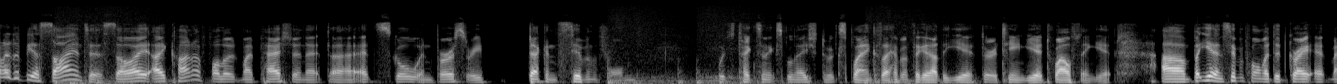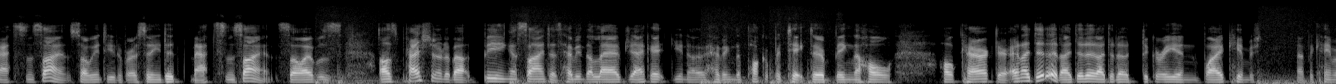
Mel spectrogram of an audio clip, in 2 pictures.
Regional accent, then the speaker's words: Gore, Southland, New Zealand; I grew up in Gore, so down in the southern part of New Zealand. And whenever I say the word Gore, my R rises to the surface once again.

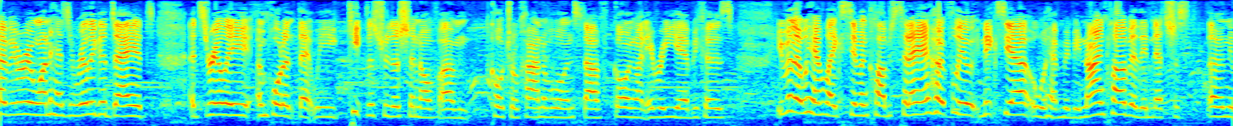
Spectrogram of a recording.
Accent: New Zealand; born there; I'm the president of the Otago Vietnamese Student Association this year. I'm a Kiwi-born Vietnamese, and I just love my culture

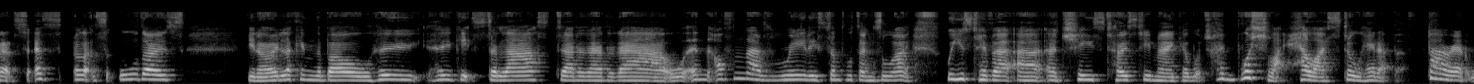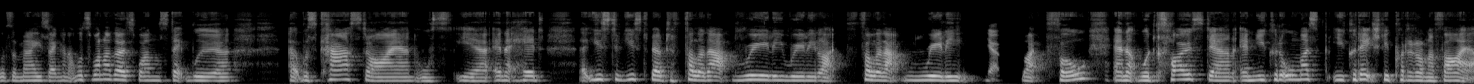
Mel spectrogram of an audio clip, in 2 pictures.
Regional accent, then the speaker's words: Tauranga, Bay of Plenty, New Zealand; because I grew up in Tauranga

